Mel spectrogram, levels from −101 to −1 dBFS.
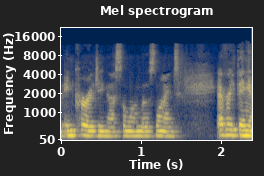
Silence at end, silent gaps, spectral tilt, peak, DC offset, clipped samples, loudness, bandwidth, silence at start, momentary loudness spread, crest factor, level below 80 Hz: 0 s; none; -7.5 dB/octave; 0 dBFS; under 0.1%; under 0.1%; -16 LUFS; 11.5 kHz; 0 s; 12 LU; 14 dB; -58 dBFS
